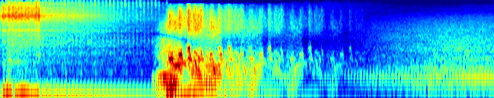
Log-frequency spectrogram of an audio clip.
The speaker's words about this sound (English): Can we please rev the engine?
